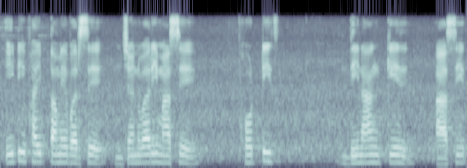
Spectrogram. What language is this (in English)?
Sanskrit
